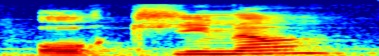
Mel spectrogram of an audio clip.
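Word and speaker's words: ʻokina: it in hawaiian spelling in the hawaiian language we say this okina u that's the hawaiian way we say it okay so let's go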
